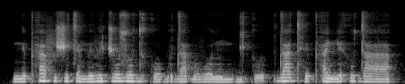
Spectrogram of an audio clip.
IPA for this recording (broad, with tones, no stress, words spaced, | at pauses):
ne˨pʰa˦ fɪ˨ʃe˦t͡sɛ˨me˦ βe˦ t͡ʃoː˦zoː˦ dʊ˨koː˨ɡʷe˨ da˦˨ ɓo˨βoː˨lũ˨mu˨ ɡi˨kʊ˦ | daː˦tʰe˨pʰa˦˨ ɲɛ˦hu˦ daː˦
